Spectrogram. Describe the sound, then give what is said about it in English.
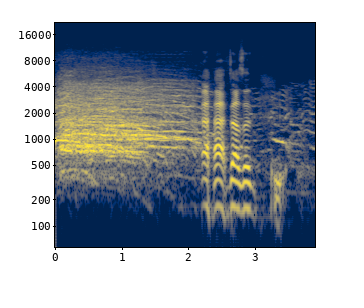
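An audience at a live recording yells their own first names as loudly as they can, a dense wall of shouting that fades over about two seconds, followed by a few loud individual voiced bursts. “just yell your first name as loud as you can”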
